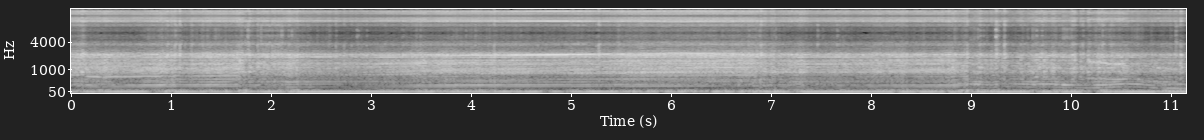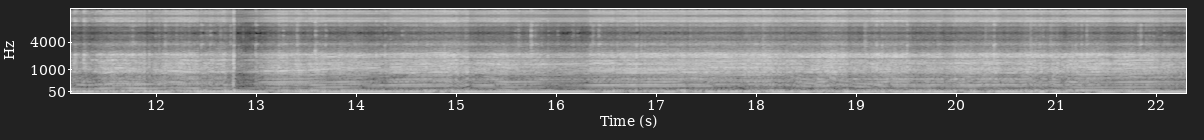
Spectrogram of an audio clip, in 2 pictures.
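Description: Fiat Panda rally car's engine heard from inside the cabin, revving up and down hard through the gears at stage speed, over road and tyre noise. A single sharp knock cuts through about thirteen seconds in.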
